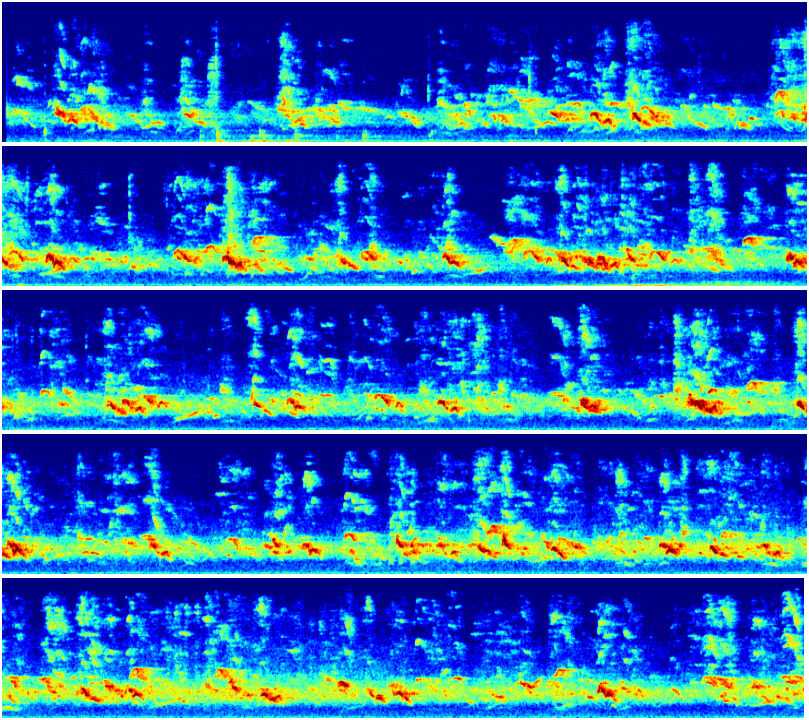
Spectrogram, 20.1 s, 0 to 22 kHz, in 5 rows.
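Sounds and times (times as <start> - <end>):
several sparrows calling at a roost: 0.0 - 20.1.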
